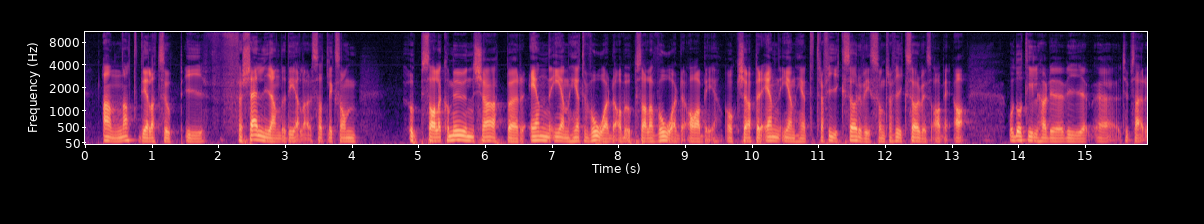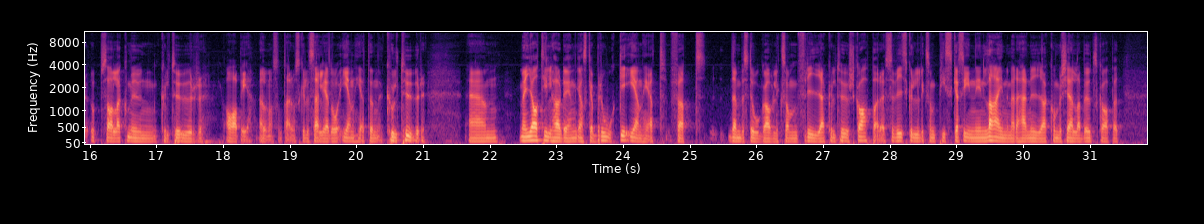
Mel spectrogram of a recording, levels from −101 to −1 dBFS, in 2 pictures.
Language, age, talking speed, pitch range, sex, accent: Swedish, 30-49, 155 wpm, 95-110 Hz, male, native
